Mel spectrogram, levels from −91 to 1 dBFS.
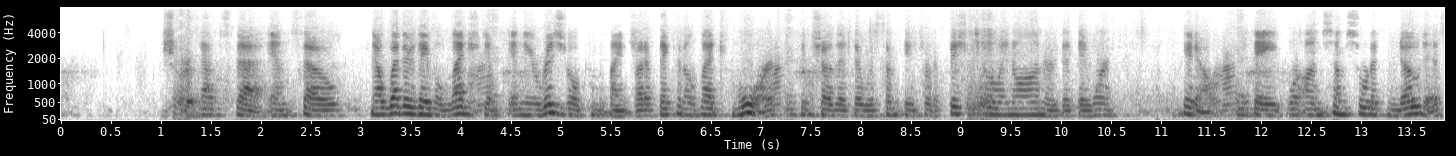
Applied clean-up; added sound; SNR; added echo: neural separator model SepFormer DNS4.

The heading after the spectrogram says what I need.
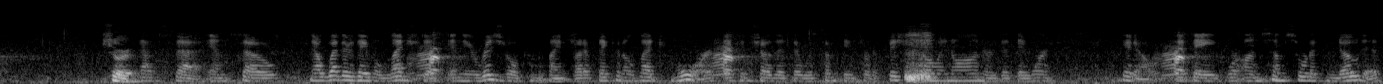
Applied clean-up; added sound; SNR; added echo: none; Fowl; 6 dB; reverberation time 0.4 s.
